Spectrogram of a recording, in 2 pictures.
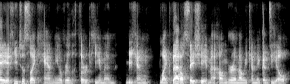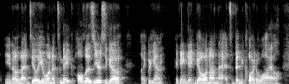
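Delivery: ordinary talk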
